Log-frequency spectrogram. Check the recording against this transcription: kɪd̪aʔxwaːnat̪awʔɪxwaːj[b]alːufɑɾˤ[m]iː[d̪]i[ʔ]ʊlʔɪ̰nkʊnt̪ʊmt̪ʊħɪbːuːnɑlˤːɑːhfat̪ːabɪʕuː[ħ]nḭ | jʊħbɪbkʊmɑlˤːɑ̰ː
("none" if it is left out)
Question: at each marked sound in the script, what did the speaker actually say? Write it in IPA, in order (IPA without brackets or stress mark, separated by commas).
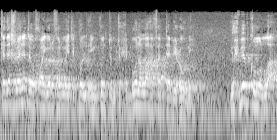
ɡ, m, t̪, q, none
